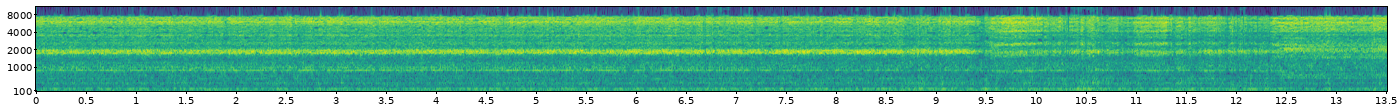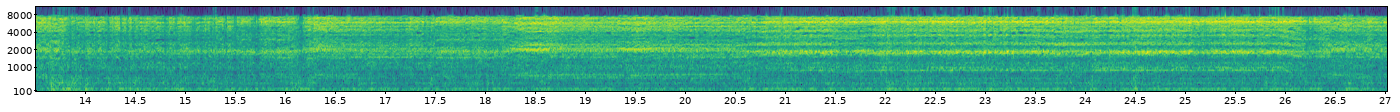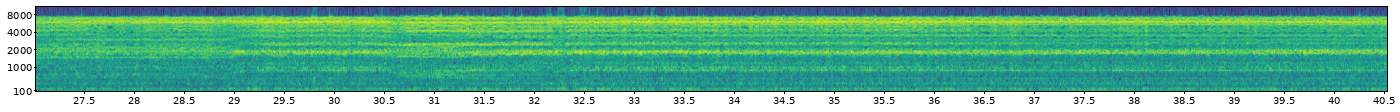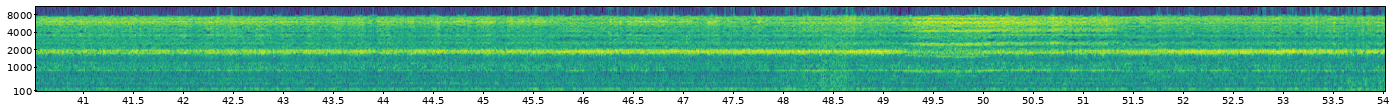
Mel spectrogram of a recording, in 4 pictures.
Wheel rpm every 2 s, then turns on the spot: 230, 230, 230, 230, 230, 230, 210, 200, 200, 200, 210, 230, 230, 200, 210, 220, 230, 230, 230, 230, 230, 230, 230, 230, 230, 230, 230.
none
